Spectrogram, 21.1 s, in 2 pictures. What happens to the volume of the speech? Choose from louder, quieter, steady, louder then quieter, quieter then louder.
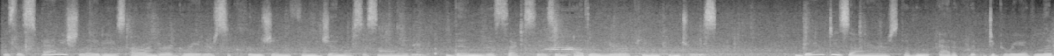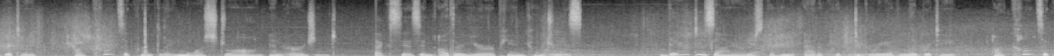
steady.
